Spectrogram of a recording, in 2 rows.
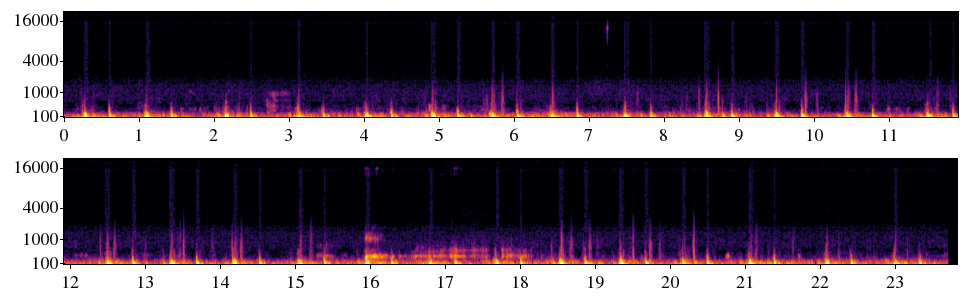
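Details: Steady low heart thumps at roughly 88 beats a minute, with a brief gurgle of stomach noise.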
